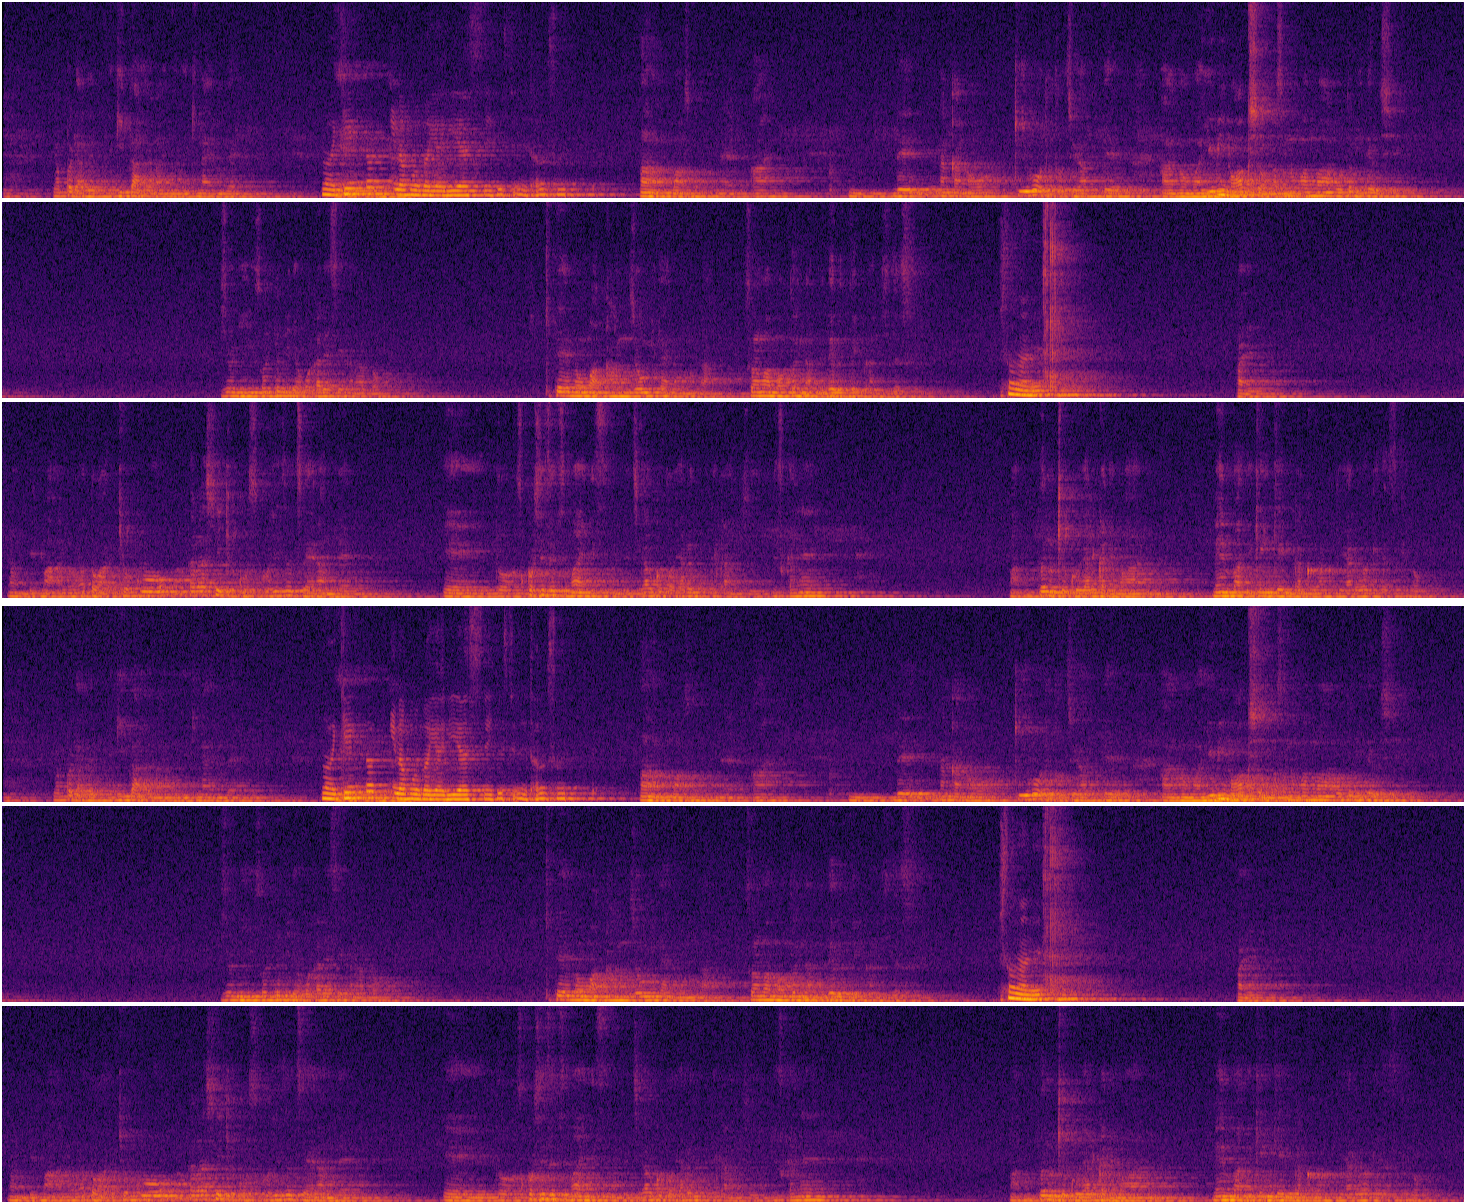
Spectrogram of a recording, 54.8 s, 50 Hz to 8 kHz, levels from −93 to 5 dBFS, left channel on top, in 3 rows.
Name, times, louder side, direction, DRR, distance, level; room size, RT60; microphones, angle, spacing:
voice 1, 0.6-3.0 4.1-4.9 8.0-9.7 10.6-10.9 11.1-12.4 12.7-17.5 21.0-23.0 25.1-27.2 27.6-29.6 31.4-31.5 33.7-34.0 36.6-40.9 42.1-46.8 49.1-51.1 51.7-54.3, equal, 25° left, 1 dB, 1.0 m, -26 dB
voice 2, 4.0-7.2 30.7-31.7, right 3 dB, 20° right, 7 dB, 0.3 m, -21 dB
13.5 x 6.0 x 5.9 m, 2.4 s
head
